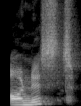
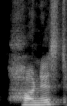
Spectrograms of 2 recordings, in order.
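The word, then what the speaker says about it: honest: où en est ici c'est un des rares homo ou le hb n'est pas prononcé vous savez qu'en général le h se prononce dans quasiment tous les os en anglais mais celui là ça fait partie des exceptions donc on va pas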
